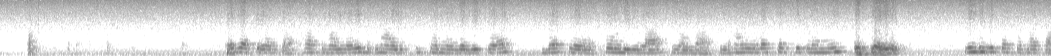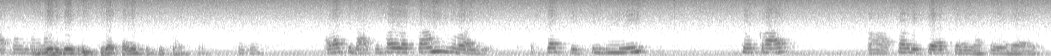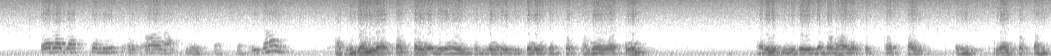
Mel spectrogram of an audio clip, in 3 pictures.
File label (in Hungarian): nyelvjaras gyujtesek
